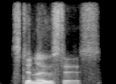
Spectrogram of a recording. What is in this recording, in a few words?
"stenosis", British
